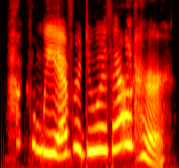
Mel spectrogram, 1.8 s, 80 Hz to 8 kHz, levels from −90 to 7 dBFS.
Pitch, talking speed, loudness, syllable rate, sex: 370 Hz, 235 wpm, -16 LUFS, 7.5 syllables/s, female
